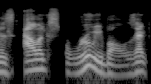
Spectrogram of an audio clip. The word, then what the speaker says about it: Ruibal: this young woman, and her name is Alyx Ruibal. Is that correct? I say Ruibal correct, so we all get it right in the future?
